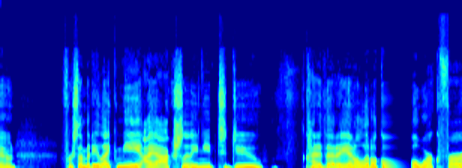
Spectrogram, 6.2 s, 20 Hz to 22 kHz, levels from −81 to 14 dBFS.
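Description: From 2.47 to 3.24 s, right after "somebody like me I", the speech stutters. This is repeated stalls. Packets reached the receiver late, so its jitter buffer ran dry five times. Each time it stretched the last sound to cover the wait. About 137 ms was filled in all, the longest gap 57 ms, roughly a fifth of the span. Nothing is lost, but the speech drags and hiccups.

At 3.82 s there is a call audio freeze lasting about 0.19 s, just before "kind of that". The last sound is held as a fading buzz or hiss, and then speech resumes where it stopped. A second freeze runs from 5.11 to 5.51 s. It fills about 0.37 s and fades to near silence for its last 20 ms. Both likely come from packets held up in transit. They insert gaps without dropping any speech.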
